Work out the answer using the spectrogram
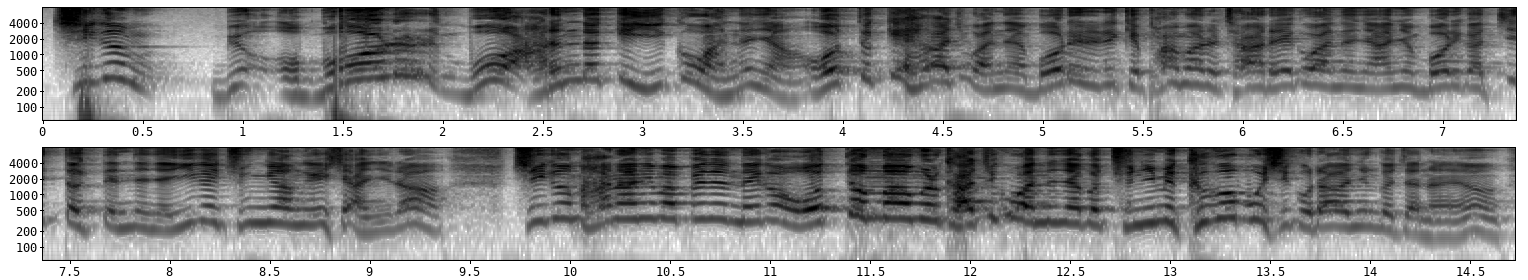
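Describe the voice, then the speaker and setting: A woman pastor preaching a sermon at an evening church service. She moves between soft storytelling and shouted exhortation. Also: high voice, lively intonation, a little fast, gravelly, hardly any pauses.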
